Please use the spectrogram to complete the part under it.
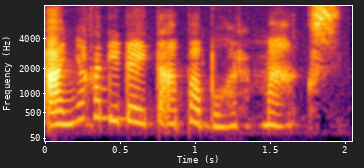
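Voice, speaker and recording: A woman's voice: high voice, animated, normal speed, dry recording. A woman playing a wary, fearful young woman torn by a family feud in a radio drama. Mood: hesitant. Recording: muffled, lo-fi radio drama audio.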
